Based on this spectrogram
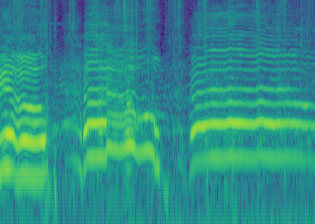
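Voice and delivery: shouting for help. Acted. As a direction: yell for help, high and panicked. Man calls for help from mob.

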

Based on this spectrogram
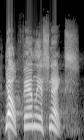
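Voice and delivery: loud high yell at the crowd; John the Baptist yelling at the crowds; shouted insult. Acted. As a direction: bellow it at them like a fiery prophet. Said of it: "So he says".

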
